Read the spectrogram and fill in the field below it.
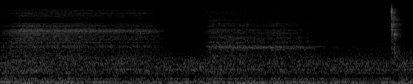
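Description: Slow, deep breathing during a guided inhalation exercise, a long steady airy rush of breath close to the microphone with a brief pause and a short sharp exhale near the end.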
